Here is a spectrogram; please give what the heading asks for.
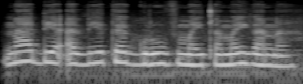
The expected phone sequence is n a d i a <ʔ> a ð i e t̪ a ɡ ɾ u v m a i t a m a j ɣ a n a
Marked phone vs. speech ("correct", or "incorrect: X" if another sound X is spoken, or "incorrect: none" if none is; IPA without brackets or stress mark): correct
